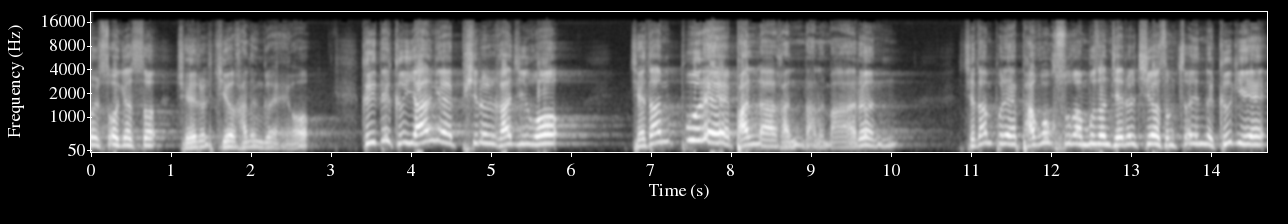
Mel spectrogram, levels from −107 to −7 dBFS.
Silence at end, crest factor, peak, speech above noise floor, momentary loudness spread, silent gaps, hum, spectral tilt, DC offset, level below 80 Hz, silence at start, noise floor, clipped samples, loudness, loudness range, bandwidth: 0.05 s; 14 dB; 0 dBFS; 45 dB; 13 LU; none; none; -4.5 dB/octave; under 0.1%; -54 dBFS; 0 s; -58 dBFS; under 0.1%; -13 LUFS; 7 LU; 17 kHz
